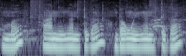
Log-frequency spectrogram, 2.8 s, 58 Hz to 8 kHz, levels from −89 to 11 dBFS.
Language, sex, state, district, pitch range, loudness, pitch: Wancho, male, Arunachal Pradesh, Longding, 130-140 Hz, -16 LUFS, 135 Hz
